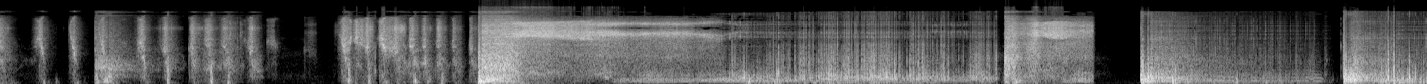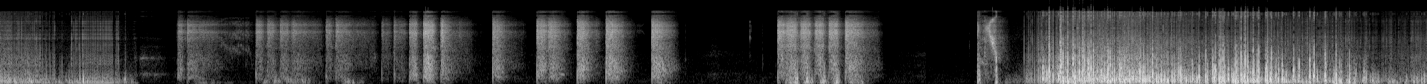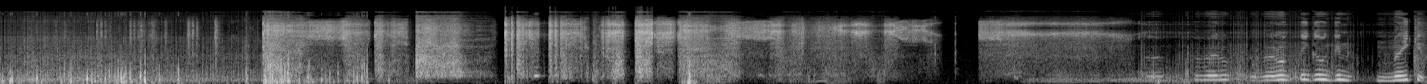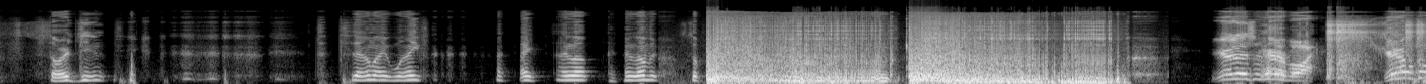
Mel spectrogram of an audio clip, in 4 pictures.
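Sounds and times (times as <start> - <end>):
mouth-made gunfire bursts: 22.0 - 23.1, 49.9 - 53.8, 56.1 - 57.0
mouth-made blast sounds: 31.2 - 42.2, 49.8 - 54.4, 56.0 - 57.0.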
